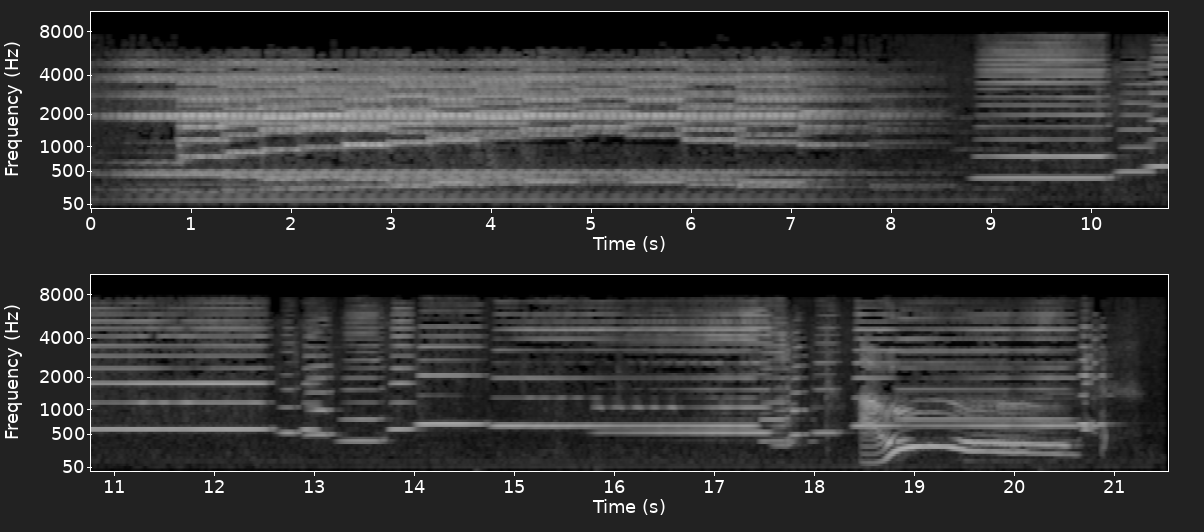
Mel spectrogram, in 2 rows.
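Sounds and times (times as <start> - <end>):
slow wavering harmonica melody: 0.0 - 21.3
person imitating a coyote howl: 18.5 - 20.8.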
